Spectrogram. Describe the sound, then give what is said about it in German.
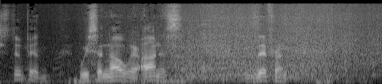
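Waves wash onto a beach below red sandstone cliffs on the Îles de la Madeleine in a steady, broad roar that carries on after a voice briefly speaks over it near the start. “Wir stehen am Strand, hinter uns ragen die roten Sandsteinfelsen nach oben.”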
